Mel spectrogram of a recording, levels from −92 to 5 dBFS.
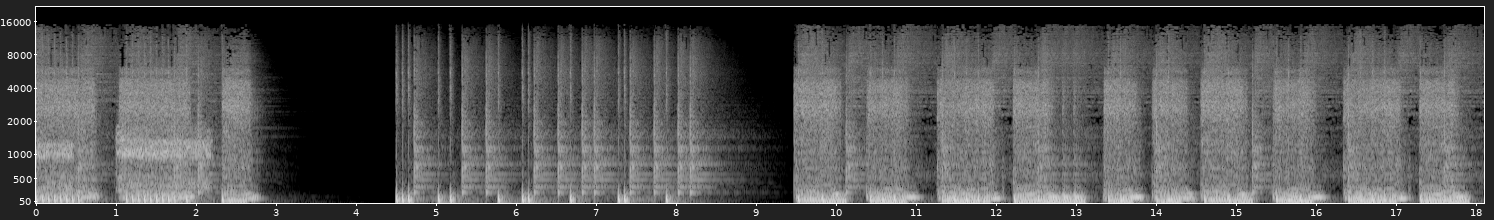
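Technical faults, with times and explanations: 12.82–13.10 s, repeated frames: a run of compressed frames reached the decoder more than once, so a 139.3 ms block of audio was played twice more right after its first pass. The result is a short stutter, with the same fragment heard three times in a row. The repeated block fits a run of about six frames being duplicated. The repeats add 278.6 ms to the clip's running time.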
